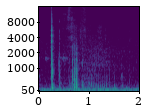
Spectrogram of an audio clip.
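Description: A single sharp plastic click from a car's heated-seat rocker switch being pressed, about a quarter second in, followed by a few faint handling clicks, over a faint low steady hum.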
